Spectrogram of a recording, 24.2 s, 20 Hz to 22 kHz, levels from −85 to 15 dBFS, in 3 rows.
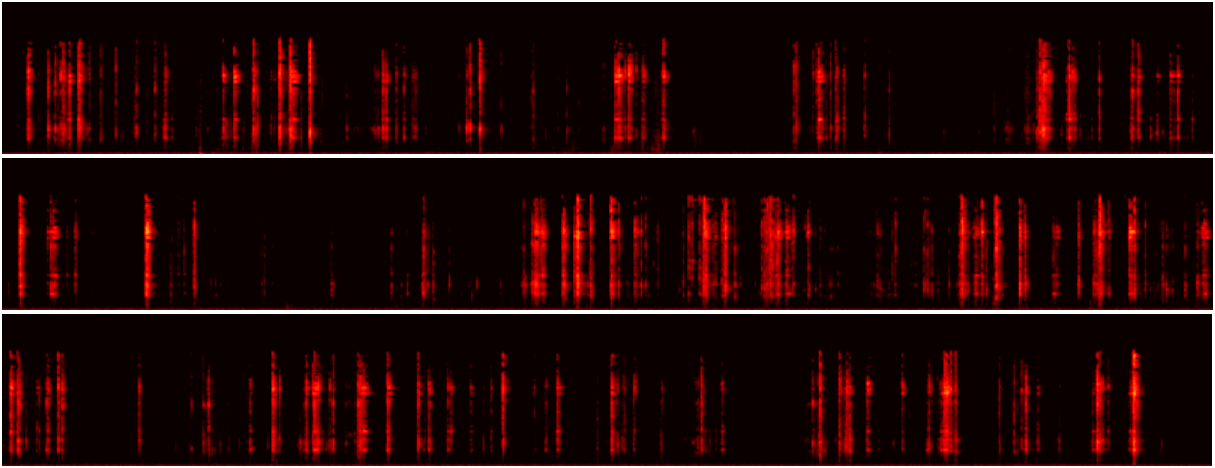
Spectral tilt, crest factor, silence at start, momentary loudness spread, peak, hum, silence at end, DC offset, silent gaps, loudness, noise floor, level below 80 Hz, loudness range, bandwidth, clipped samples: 2 dB/octave; 38 dB; 0.1 s; 23 LU; -10 dBFS; none; 0.45 s; under 0.1%; none; -41 LUFS; -70 dBFS; -72 dBFS; 7 LU; 16.5 kHz; under 0.1%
